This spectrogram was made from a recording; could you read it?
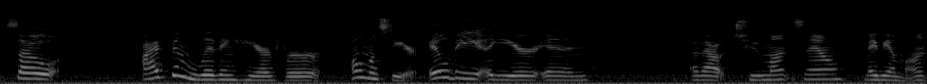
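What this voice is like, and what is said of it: Slight Southern drawl. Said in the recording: “my accent coming through ... A little Southern drawl is going to come in and out”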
